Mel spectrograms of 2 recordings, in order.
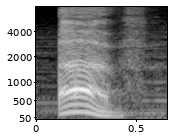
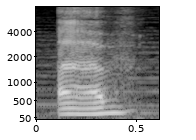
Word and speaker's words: of: alunos é a preposição of não confunda of com a palavra off certo lembre-se que a letra F aqui tem som de v of around conecta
